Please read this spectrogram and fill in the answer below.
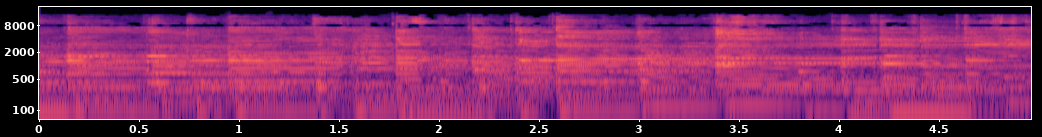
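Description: Live bluegrass band playing loudly through a PA: a busy run of picked guitar and banjo notes over a steady bass.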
